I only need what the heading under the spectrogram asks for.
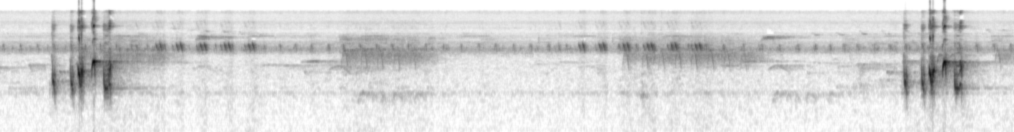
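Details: Bulbul kept as a decoy bird, singing two brief bubbling, warbled phrases about eight seconds apart. A continuous high pulsed ticking and faint buzzy notes fill the gaps.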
